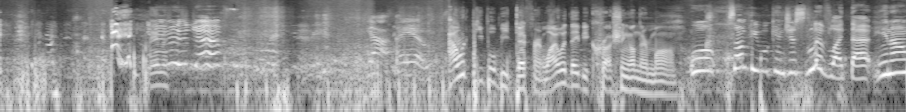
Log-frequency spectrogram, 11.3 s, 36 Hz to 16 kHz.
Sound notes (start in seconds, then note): 0.0 laughing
